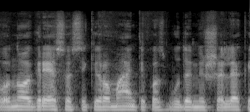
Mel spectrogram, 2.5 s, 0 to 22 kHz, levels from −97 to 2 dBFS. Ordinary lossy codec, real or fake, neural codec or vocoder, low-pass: AAC, 64 kbps; fake; vocoder, 44.1 kHz, 128 mel bands every 512 samples, BigVGAN v2; 14.4 kHz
